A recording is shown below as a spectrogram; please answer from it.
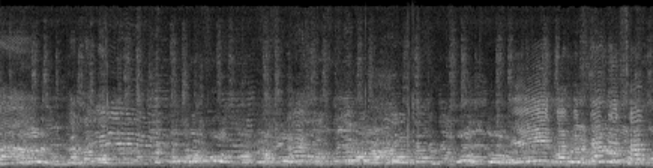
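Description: Chatter of many people talking over one another, several voices overlapping without a break.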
